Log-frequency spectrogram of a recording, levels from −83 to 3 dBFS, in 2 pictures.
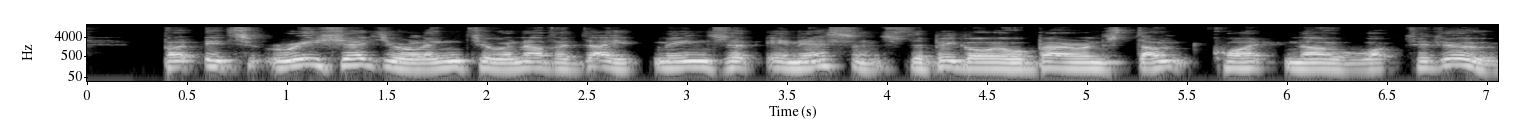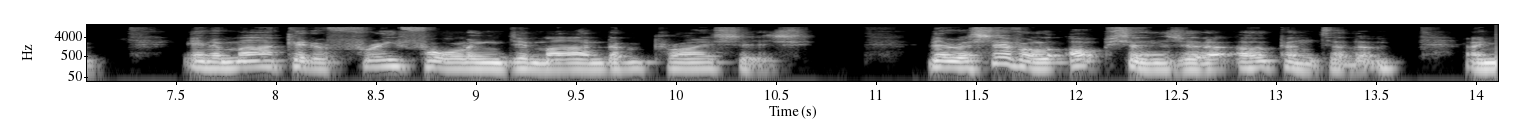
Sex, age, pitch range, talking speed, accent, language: male, 60-79, 125-150 Hz, 160 wpm, British, English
